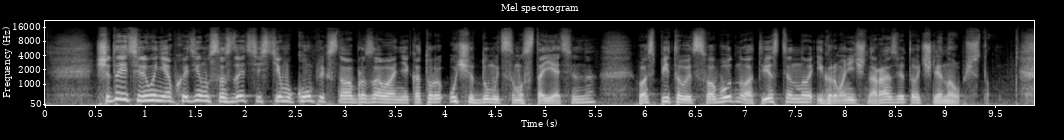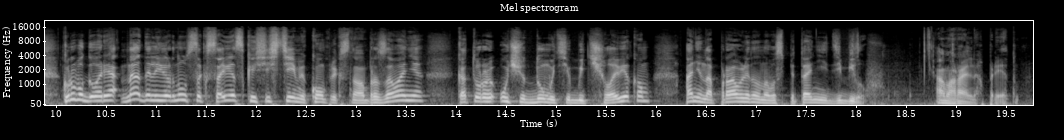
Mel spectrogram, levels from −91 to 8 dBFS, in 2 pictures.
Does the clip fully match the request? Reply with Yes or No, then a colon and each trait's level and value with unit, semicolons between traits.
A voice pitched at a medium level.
Yes: medium, 160 Hz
